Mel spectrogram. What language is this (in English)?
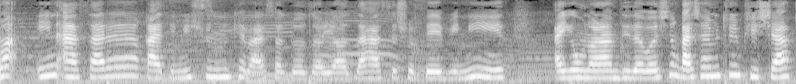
Persian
